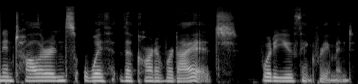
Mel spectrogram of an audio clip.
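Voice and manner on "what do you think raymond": usual speaking voice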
